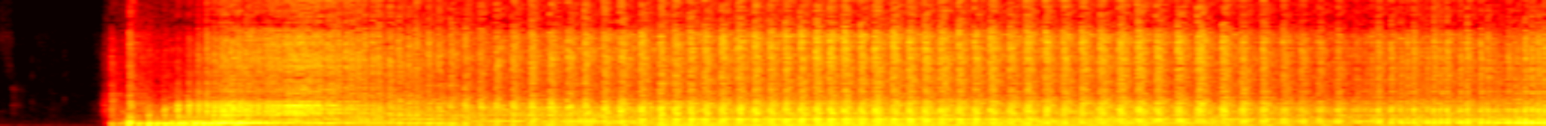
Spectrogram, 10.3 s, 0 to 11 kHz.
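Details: Aprilia SX50 two-stroke just fitted with a new battery, dash now working properly: fires up quickly and settles into an even buzzy run with light throttle blips; healthy, steady running.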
